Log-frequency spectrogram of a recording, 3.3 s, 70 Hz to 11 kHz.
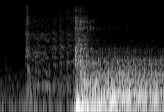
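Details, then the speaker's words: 1994 Chevrolet Silverado V8 with the catalytic converter replaced by a straight pipe: it catches and settles into a deep, booming, unmuffled idle. The failed, rusty cat had broken apart inside, causing bogging and long shifts. "But I'm just gonna turn it on real quick and let you guys hear it. It is fucking loud."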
